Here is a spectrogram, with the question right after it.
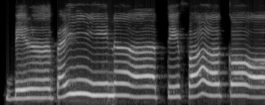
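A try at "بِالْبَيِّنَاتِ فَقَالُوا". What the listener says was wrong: Panjang pendek. Bukan pak, faqalu. Kok yang panjang?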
